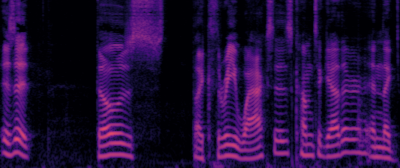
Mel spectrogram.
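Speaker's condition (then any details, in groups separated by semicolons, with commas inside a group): No condition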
